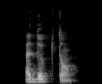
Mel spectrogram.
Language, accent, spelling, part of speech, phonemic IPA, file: French, France, adoptant, noun / verb, /a.dɔp.tɑ̃/, LL-Q150 (fra)-adoptant.wav
- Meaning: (noun) adoptive parent, adoptive person; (verb) present participle of adopter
